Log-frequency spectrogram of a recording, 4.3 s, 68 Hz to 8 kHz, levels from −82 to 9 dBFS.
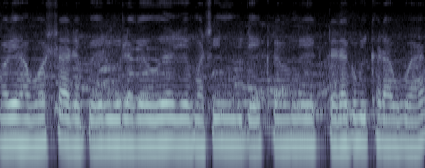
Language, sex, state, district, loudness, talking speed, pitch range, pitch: Hindi, male, Chhattisgarh, Korba, -24 LUFS, 295 wpm, 135-140 Hz, 140 Hz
